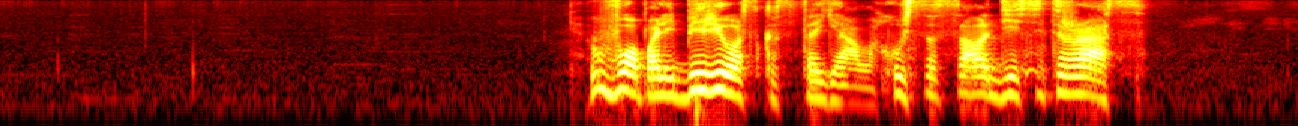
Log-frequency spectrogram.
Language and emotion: Russian, angry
